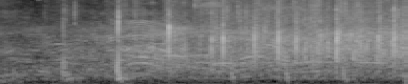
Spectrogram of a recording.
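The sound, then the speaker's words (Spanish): Thin, scattered applause from an audience: a handful of sharp, uneven claps over a soft hiss, never building into a full ovation. “si ese es el aplauso, dáselo bien.”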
